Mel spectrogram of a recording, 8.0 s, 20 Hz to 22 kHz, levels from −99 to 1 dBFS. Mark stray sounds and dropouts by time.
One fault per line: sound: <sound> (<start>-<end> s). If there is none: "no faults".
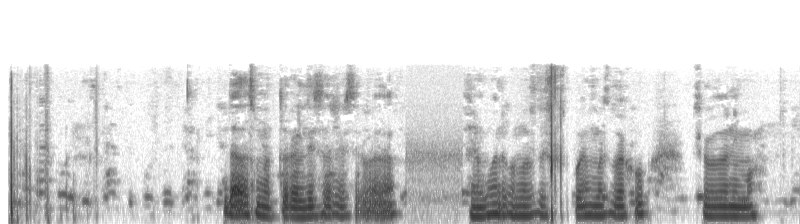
no faults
